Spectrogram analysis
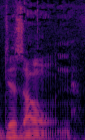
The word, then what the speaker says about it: DAZN: And on DAZN, which rhymes with calzone, as we know, Kovalev is fighting Milikuziev on DAZN.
